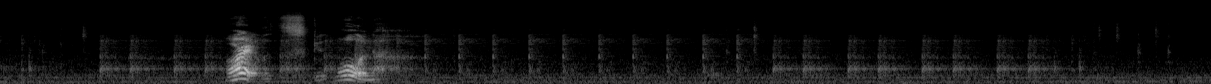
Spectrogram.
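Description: Footsteps tap steadily and quickly.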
